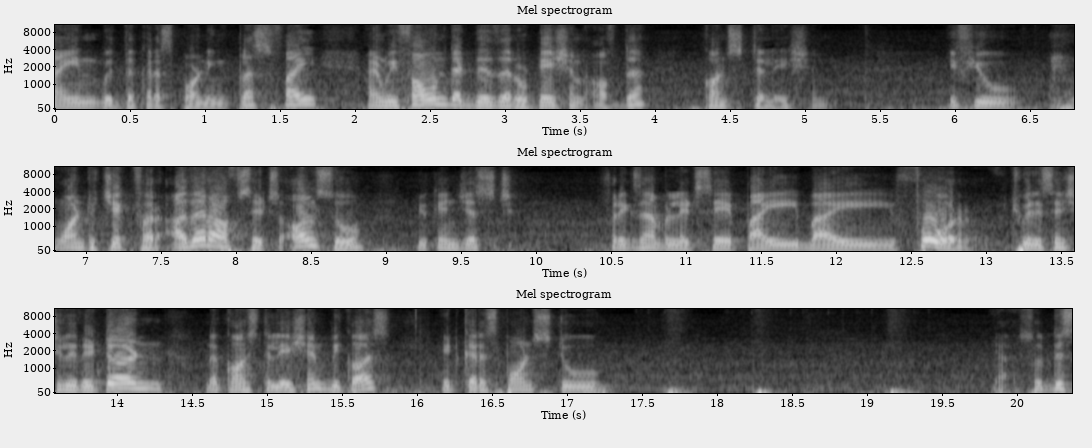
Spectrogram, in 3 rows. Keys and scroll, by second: 9.8 BackSpace, 12.7 4.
